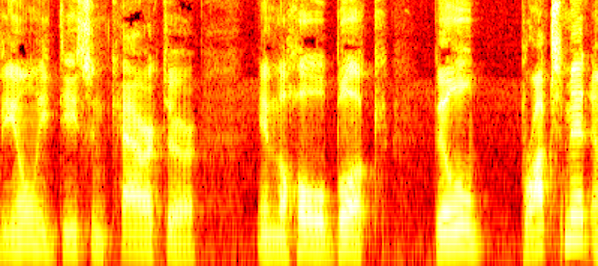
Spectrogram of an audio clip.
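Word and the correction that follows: Broeksmit: Am I pronouncing his last name right? – Brokesmith, yeah.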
